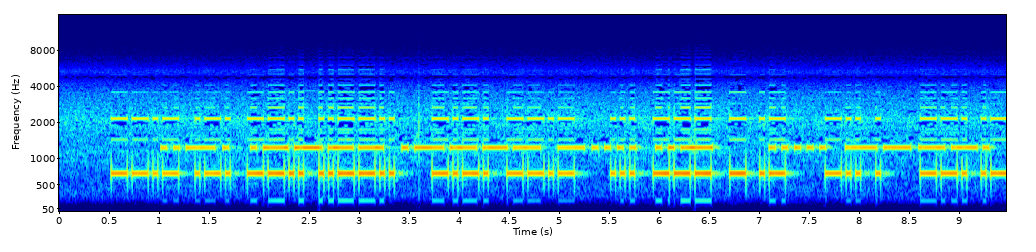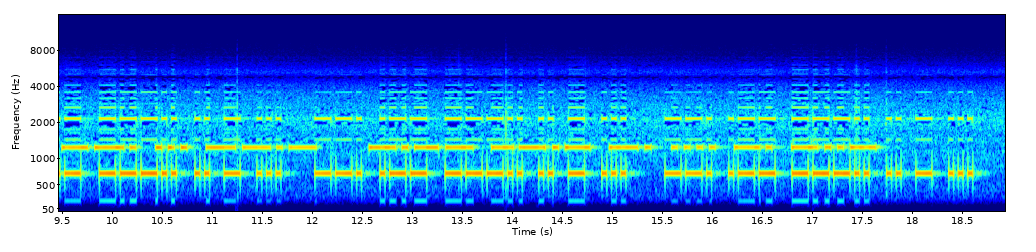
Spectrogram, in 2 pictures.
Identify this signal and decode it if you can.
Morse code, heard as two keyed tones, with static crashes and room echo. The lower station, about 25 wpm, 720 Hz: QRZ? CQ SOTA DE GW8ITS GW8ITS GW8ITS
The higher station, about 19 wpm, 1230 Hz: F116U 59GSQ YQNHNX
